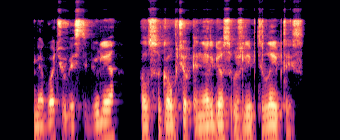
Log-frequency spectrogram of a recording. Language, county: Lithuanian, Vilnius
